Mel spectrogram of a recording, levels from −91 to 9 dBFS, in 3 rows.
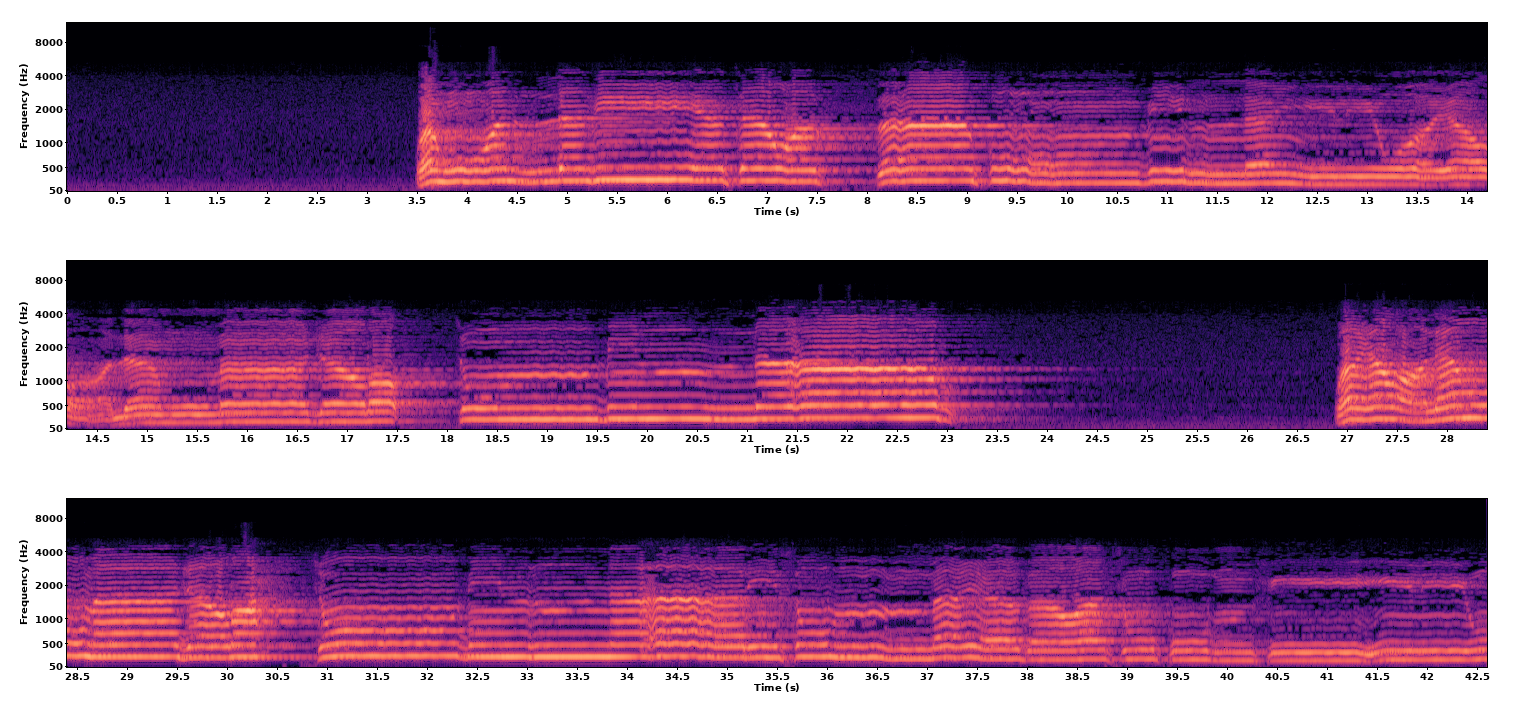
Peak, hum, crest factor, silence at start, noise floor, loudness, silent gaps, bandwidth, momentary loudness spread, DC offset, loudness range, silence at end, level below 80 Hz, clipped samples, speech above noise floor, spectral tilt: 0 dBFS; none; 14 dB; 3.5 s; -55 dBFS; -15 LUFS; none; 4.6 kHz; 11 LU; under 0.1%; 7 LU; 0 s; -64 dBFS; under 0.1%; 42 dB; -10 dB/octave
